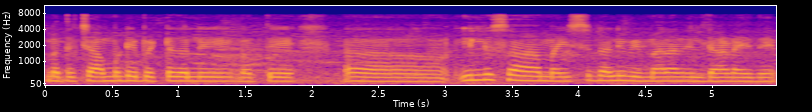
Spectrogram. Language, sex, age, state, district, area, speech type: Kannada, female, 60+, Karnataka, Mysore, urban, spontaneous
